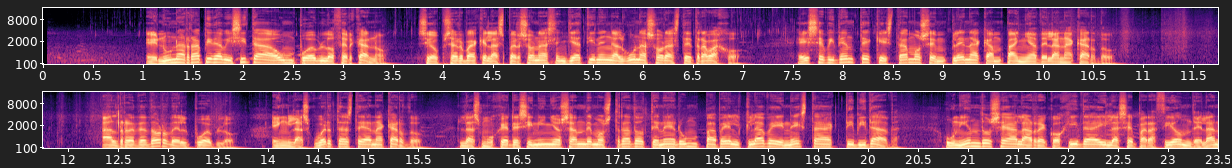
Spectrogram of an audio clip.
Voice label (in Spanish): narrador documental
